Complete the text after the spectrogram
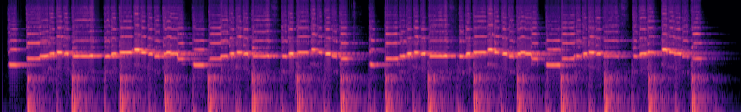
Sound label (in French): bourree; Coatrieux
